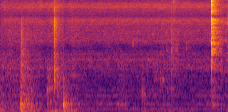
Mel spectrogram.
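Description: Water splashes and trickles in short bursts, a few brief pours into a cooking pot of chicken and sauce close by, with kitchen clatter in between.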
